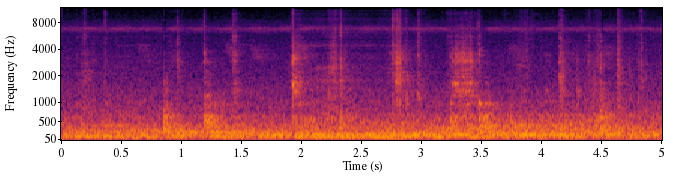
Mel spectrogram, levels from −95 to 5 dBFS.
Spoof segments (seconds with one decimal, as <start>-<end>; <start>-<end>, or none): 1.9-2.8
